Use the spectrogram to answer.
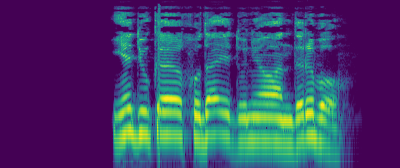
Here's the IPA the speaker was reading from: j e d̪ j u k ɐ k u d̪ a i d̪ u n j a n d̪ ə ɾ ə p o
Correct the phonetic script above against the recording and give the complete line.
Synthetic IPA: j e d̪ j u k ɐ x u d̪ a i d̪ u n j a n d̪ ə ɾ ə b o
